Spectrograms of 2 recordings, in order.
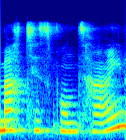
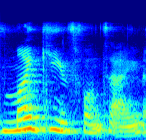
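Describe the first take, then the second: First: The first part sounds like 'mattis'. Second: The first part sounds like 'mikeys'. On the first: The speaker calls it wrong. "my pronunciation is terrible" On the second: The speaker calls it right. "but it's Mikey'sfontein"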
